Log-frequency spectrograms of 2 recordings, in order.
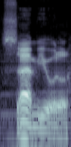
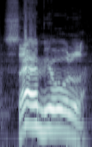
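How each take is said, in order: First: Low drawn-out "Samuel"; drawn-out name. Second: Loud, high "Samuel"; mock calling out. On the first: Pretend. Playfully intoning a viewer's name, low and drawn-out. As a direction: stretch out the name, pitched well down. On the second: Playfully calling a viewer's name, loud and high. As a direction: belt the name out long and playfully. Same name called louder, higher.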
